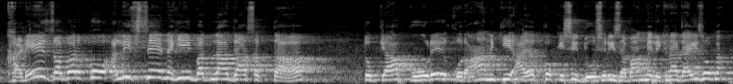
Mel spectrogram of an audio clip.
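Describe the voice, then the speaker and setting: A man's voice: high-pitched, a little hiss or hum. A man teaching a religious lecture in a mosque, explaining points and putting rhetorical questions to his listeners. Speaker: mufti teaching Quran commentary. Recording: echoey hall with faint ambience.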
